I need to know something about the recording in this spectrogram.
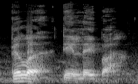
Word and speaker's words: Villa de Leyva: Once I got here, I realized that part of my problem in navigating was that Villa de Leyva is pronounced Villa de Leyva.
